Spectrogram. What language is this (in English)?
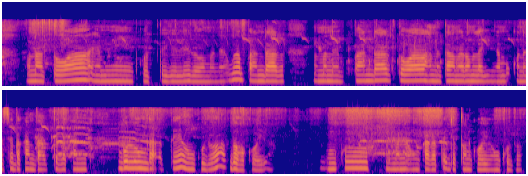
Santali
